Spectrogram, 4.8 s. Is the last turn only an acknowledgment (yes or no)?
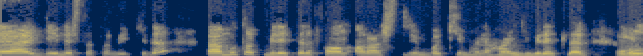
yes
